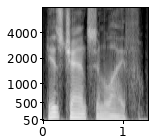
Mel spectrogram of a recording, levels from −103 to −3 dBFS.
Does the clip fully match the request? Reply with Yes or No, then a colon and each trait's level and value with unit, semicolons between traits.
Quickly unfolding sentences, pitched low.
No: average, 180 wpm; very low, 95 Hz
